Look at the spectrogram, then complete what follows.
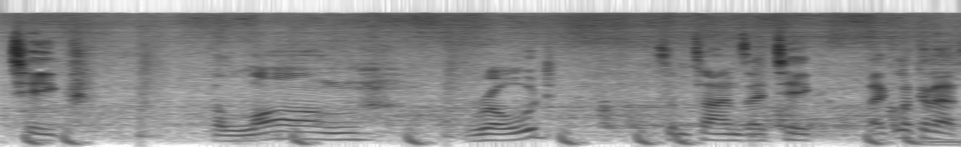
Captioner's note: train whirs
